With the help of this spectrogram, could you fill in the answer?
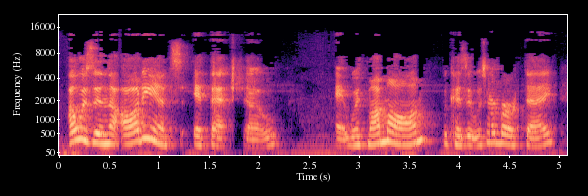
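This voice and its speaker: A woman's voice: on the high side, lively intonation, normal speed, rough recording. A woman who belongs to a community theater troupe, chatting casually over a video call. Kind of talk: casual chat.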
